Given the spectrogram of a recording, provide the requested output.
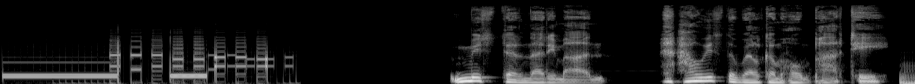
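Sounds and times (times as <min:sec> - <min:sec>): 
steady telephone tone: 0:00.0 - 0:03.0
speech: 0:04.6 - 0:09.0.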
